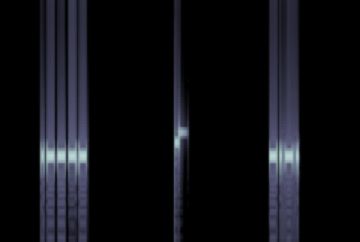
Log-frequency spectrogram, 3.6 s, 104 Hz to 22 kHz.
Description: Morse code, heard as a keyed tone, about 44 wpm, 700 Hz. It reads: 1 C
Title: Single Character (Letter:Number:Punctuation:Prosign) Alt 45wpm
